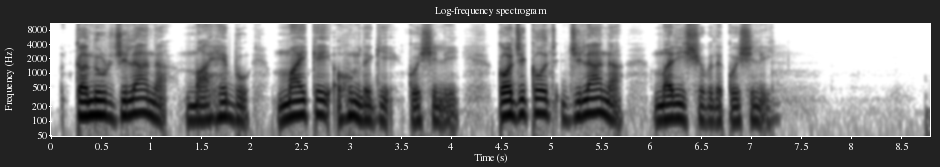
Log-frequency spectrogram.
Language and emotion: Manipuri, neutral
